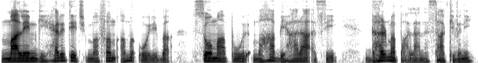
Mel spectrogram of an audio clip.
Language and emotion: Manipuri, neutral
